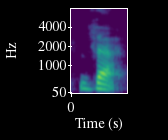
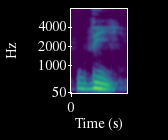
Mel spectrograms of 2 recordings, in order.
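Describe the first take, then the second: First: The vowel is a short, weak 'uh'. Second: The vowel is a long 'ee'. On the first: The next word starts with a consonant. "If it's consonant letter, so it's going to be pronounced like the" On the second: The next word starts with a vowel. "If it's vowel, then you have to pronounce it like the"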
